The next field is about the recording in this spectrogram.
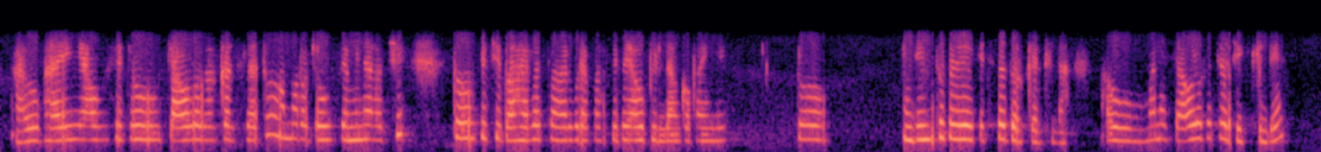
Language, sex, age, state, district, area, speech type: Odia, female, 18-30, Odisha, Rayagada, rural, conversation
